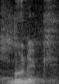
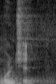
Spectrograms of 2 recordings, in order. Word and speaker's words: München: But we were in Germany, I think second week there or something, and we went to church in Munich, which is in German it's pronounced München.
